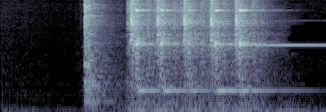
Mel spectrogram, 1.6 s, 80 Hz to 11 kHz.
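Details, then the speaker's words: Gottlieb Sure Shot electromechanical pinball during repair: crisp relay clacks and a chime as 500-point targets score correctly; normal scoring operation. "the bonus unit if you heard it count up to 15 goes to 15 then kicks the ball out and just kind of some scoring here um if i hit these these are 500 points"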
